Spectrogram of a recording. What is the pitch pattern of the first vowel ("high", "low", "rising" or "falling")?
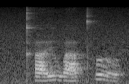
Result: rising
